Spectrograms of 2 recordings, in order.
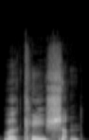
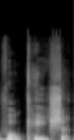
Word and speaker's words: vacation: 大家特别注意一下这个发音。我以前刚学英文的时候，我也发错，我会讲成 vacation。然后我现在才发现，我的学生会会说成 vocation，然后会拼成 v o c a t i o n，那个就变成一个天职，那就不对了哦。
